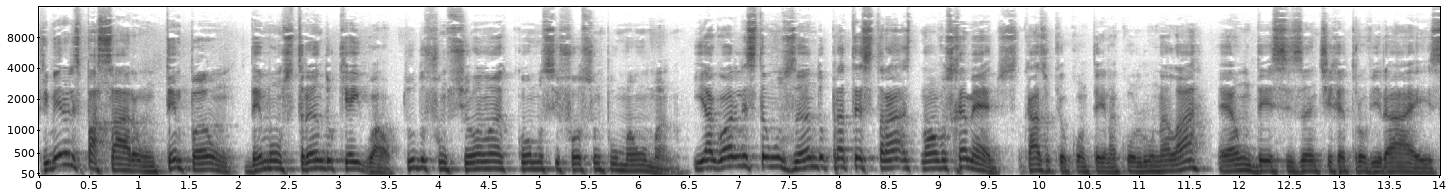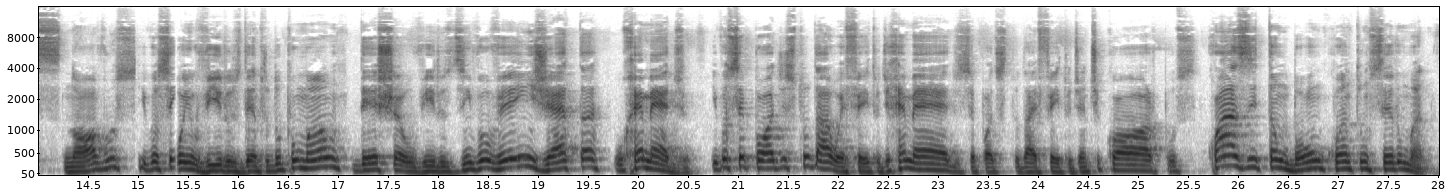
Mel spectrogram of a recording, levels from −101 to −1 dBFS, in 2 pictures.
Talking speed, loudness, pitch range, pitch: 165 wpm, -21 LUFS, 105-170 Hz, 140 Hz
